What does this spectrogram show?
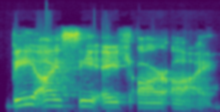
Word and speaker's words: Bichri: Bichri. Sounds like bitchy.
